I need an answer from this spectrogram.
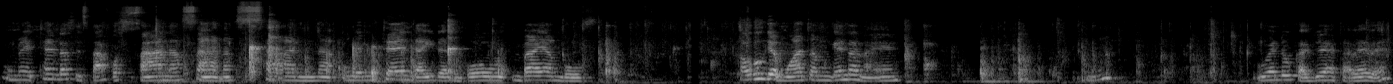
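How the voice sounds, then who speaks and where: Kenyan woman, live-stream host, unhurried easy delivery, chatty with viewers, faint hiss behind. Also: on the low side, reverberant. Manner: chatty, greets viewers by name, mixes in Swahili phrases. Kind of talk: casual live-stream chat.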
